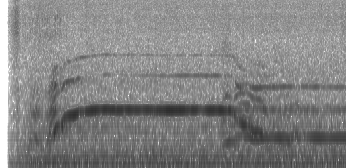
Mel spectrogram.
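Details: A pack of coyotes howling at night on Devil's Night: after a faint opening, one long steady howl holds level for nearly two seconds, then slides down into a lower second tone, soft and distant.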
